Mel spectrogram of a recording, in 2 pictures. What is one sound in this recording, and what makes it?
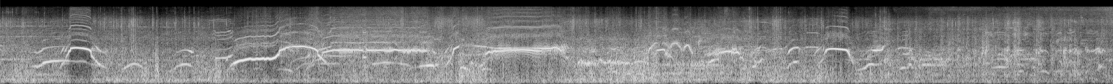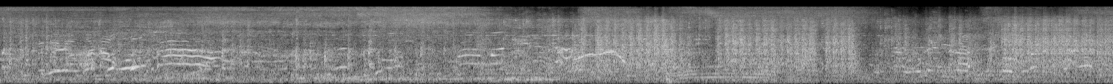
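A roller coaster train rattles and rumbles along its track.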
